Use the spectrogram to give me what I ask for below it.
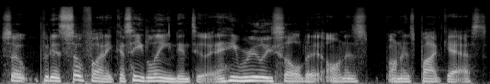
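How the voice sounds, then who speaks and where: A man's voice: mid-range voice, a little fast, creaky, mellow, no echo. A middle-aged man, co-hosting a podcast and telling a long rambling story with plenty of swearing. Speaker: podcast co-host. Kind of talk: casual chat.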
